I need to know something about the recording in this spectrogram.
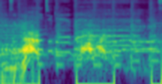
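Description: Background music with a steady beat, and over it a Welsh corgi gives two short, rough vocal bursts, about half a second in and again past the one-second mark, while tugging a strap in its teeth.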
